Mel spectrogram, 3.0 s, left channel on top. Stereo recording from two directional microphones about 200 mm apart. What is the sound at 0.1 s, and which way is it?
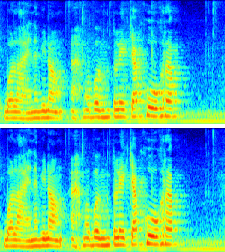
Speech, 25° right (ahead or behind).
